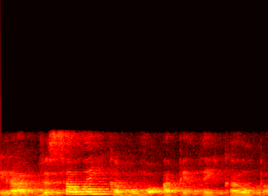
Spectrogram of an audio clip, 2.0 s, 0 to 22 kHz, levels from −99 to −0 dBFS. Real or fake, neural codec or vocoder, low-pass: real; none; 7.2 kHz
